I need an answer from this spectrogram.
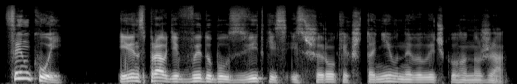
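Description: A man narrating a novel aloud in an expressive, animated reading. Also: medium pitch, brisk, no room sound, clean studio sound.

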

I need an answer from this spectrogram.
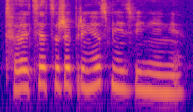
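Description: A woman's voice: a little high, fast talker, dark tone, close to an everyday voice. A woman voicing a polite, cheerful young woman runner.

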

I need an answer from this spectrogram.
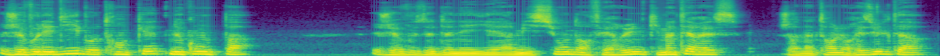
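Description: A man reading the part of a self-assured gentleman thief in an audiobook, with a husky voice and dry, mocking irony. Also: medium pitch, normal speed, voice pushed up, lightly acted. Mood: ironic.

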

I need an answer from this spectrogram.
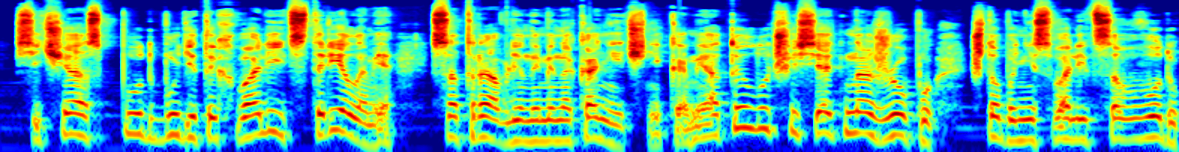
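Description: A man's voice: a little high, fairly bright tone. A man voicing a blunt, commanding male warrior mentor in an audiobook. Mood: urgent. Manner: blunt, commanding, rough-spoken.

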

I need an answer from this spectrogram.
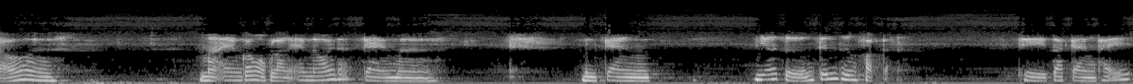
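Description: A woman with a bright, clear voice, giving a Buddhist dharma talk as a nun. She speaks humbly and keeps asking her listeners questions. Faint noise hums behind her in the recording. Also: fairly low pitch, rough recording. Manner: humble, calls herself "em", asks the listeners questions. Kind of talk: dharma talk to a monastic assembly.

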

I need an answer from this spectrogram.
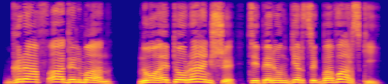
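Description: A man voicing a terrified, cowardly nobleman who shouts in panic. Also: sits high, expressive, takes it slowly, no echo, clean studio sound, pitched above the performer's own voice. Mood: pleading.

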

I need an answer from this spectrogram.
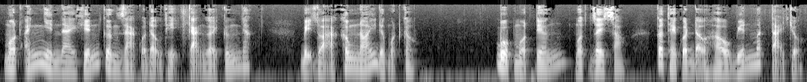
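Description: Man, low voice, steady audiobook narration, martial arts novel. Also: normal speed, vocal fry. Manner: steady storytelling.

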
